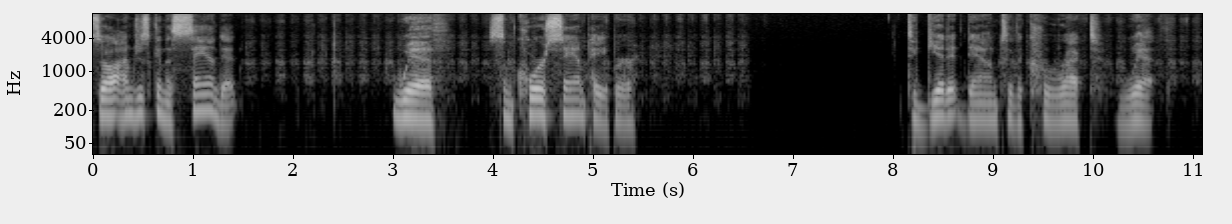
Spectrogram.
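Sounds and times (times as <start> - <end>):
sanding on coarse sandpaper: 1.0 - 6.6, 8.8 - 11.0.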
